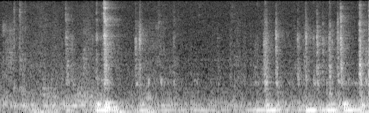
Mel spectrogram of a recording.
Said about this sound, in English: There was a thing you were typing into a search bar instead of the copy paste.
